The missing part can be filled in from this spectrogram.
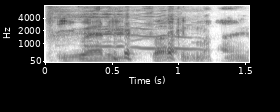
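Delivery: low, swooping film-star delivery with wide pitch swings. Echoing a quoted film line: Jack Nicholson voice. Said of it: "I do Nicholson".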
